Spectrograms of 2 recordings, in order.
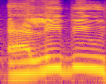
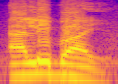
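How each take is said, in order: First: The last syllable sounds like 'bee'. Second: The last syllable sounds like 'buy'. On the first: The speaker calls it wrong. "উচ্চারণ যেই করে দিলে সাথে সাথে ভুল হয়ে গেল" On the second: The speaker calls it right. "এটার সঠিক উচ্চারণ হচ্ছে অ্যালিবাই"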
